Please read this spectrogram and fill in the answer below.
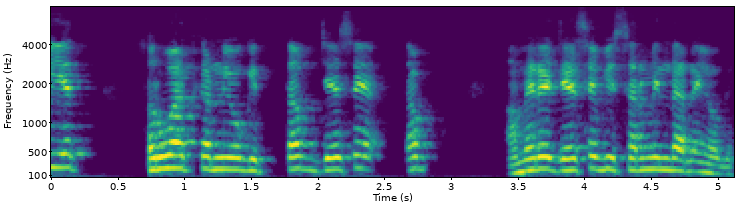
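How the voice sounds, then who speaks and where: The pitch variation is ordinary. The speaker is a man with a high voice. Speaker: businessman and sourcing agent in China. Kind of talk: casual interview conversation.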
